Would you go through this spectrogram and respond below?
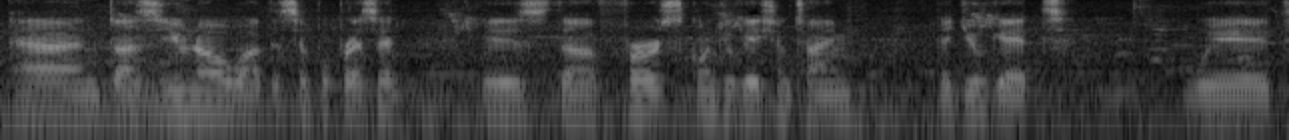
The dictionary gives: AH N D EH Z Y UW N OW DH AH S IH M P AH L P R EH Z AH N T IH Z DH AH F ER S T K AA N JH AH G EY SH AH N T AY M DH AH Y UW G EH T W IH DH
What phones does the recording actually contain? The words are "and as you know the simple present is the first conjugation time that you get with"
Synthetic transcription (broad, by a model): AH N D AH Z Y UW N OW DH AH S IH M P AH L P R EH Z AH N T IH Z DH AH F ER S T K AA N JH AH G EY SH AH N T AY M DH AH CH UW G EH T W IH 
